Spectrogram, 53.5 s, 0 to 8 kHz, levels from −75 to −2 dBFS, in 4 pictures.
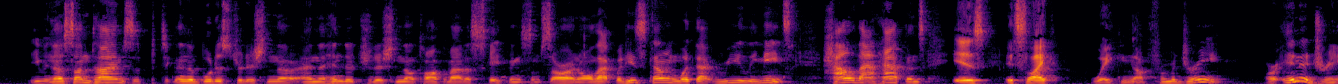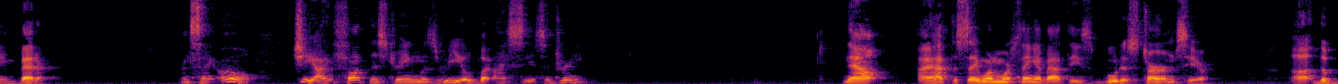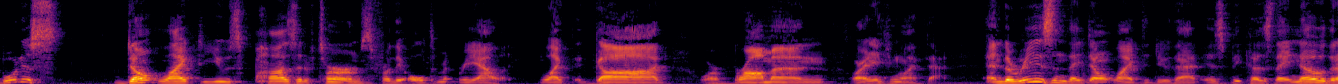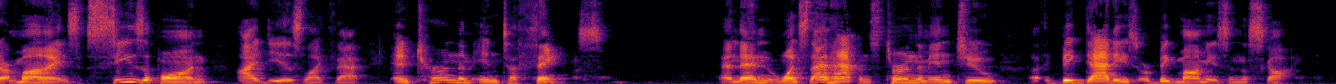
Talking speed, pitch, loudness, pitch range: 155 wpm, 135 Hz, -24 LUFS, 100-155 Hz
